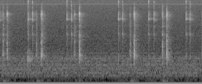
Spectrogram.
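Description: A string of light, irregular clicks from a computer mouse and keyboard as chart drawings and indicators are deleted.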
